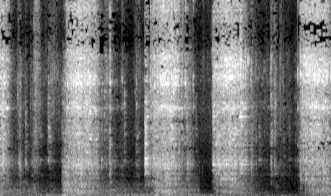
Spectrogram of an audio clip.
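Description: Manual chain hoist clicking and rattling as its hand chain is pulled, in repeated strokes about once a second, while it takes the weight of a heavy steel stern tube.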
